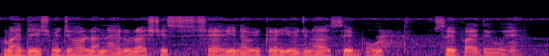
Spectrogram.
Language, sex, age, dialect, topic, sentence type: Hindi, male, 56-60, Awadhi Bundeli, banking, statement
